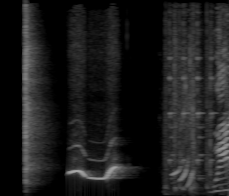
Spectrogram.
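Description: Cartoon sound effects: a sharp hit that fades quickly, then a whistle of under a second that dips in pitch and rises back up. Near the end, rising gliding tones lead into music.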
